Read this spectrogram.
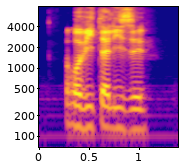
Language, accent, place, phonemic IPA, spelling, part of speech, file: French, France, Lyon, /ʁə.vi.ta.li.ze/, revitaliser, verb, LL-Q150 (fra)-revitaliser.wav
- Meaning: to revitalize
